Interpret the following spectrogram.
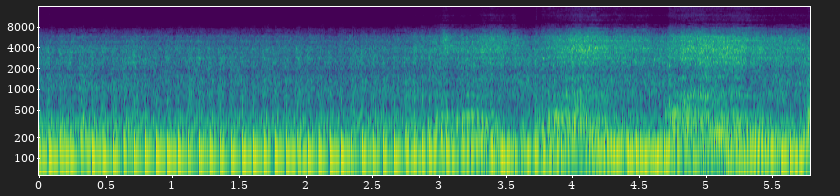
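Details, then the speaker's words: Bajaj Pulsar RS200 during home servicing, muffler removed, engine run with the open pipe: very loud, raw, rapid exhaust popping at steady revs with a harsh bark; loud open exhaust. "Guys, মই মানে মাফলাৰটো খুলি ল'লোঁ এতিয়া। এবাৰ চাউণ্ডটো শুনাই দিম নেকি বাৰু? এবাৰ চাউণ্ডটো শুনাই দি আছোঁ।"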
